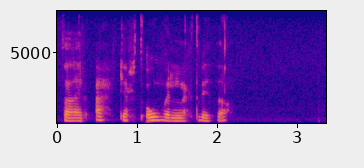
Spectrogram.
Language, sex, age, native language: Icelandic, female, 18-19, Icelandic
